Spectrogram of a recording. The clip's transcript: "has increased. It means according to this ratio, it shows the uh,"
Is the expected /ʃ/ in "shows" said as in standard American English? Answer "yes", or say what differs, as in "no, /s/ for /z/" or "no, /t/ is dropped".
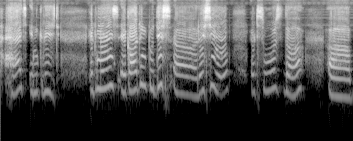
no, /s/ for /ʃ/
